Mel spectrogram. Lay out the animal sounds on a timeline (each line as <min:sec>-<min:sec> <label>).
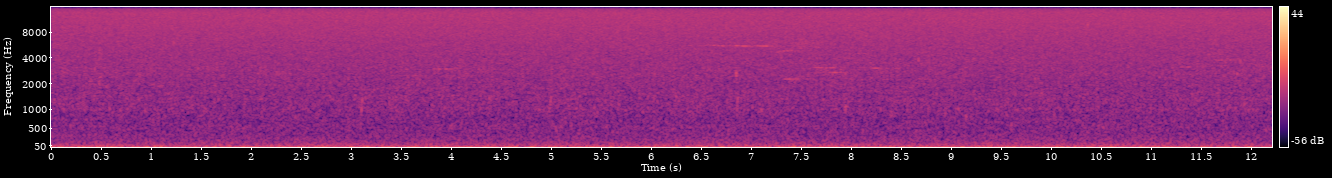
0:06.5-0:07.7 Black-throated Green Warbler (Setophaga virens)
0:07.2-0:08.3 Hermit Thrush (Catharus guttatus)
